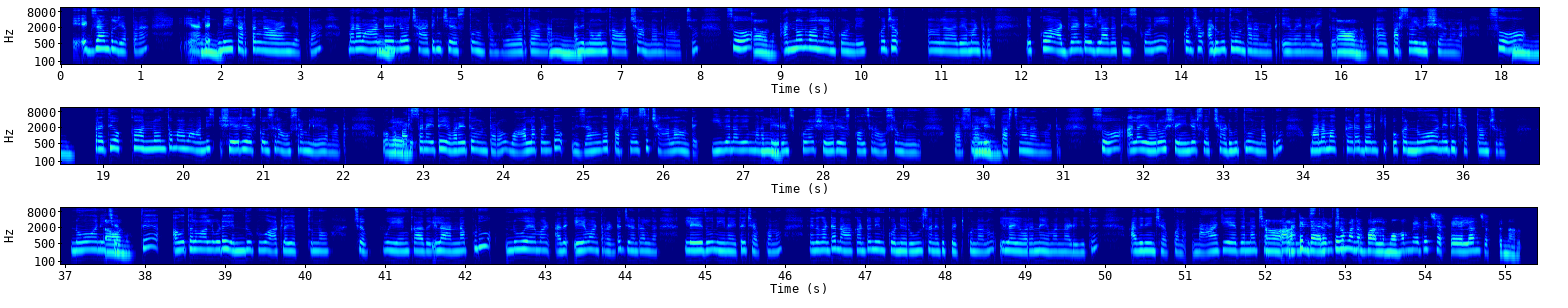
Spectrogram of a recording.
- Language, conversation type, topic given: Telugu, podcast, ఎవరితోనైనా సంబంధంలో ఆరోగ్యకరమైన పరిమితులు ఎలా నిర్ణయించి పాటిస్తారు?
- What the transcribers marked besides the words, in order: in English: "ఎగ్జాంపుల్"; in English: "ఆన్‌లైన్‌లో చాటింగ్"; in English: "నోన్"; in English: "అన్‌నోన్"; other background noise; in English: "సో, అన్‌నోన్"; in English: "అడ్వాంటేజ్‌లాగా"; in English: "పర్సనల్"; in English: "సో"; in English: "అన్‌నోన్‌తో"; in English: "షేర్"; in English: "పర్సనల్స్"; in English: "పేరెంట్స్"; in English: "షేర్"; in English: "పర్సనల్ ఇస్ పర్సనల్"; in English: "సో"; in English: "నో"; in English: "నో"; in English: "జనరల్‌గా"; in English: "డైరెక్ట్‌గా"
